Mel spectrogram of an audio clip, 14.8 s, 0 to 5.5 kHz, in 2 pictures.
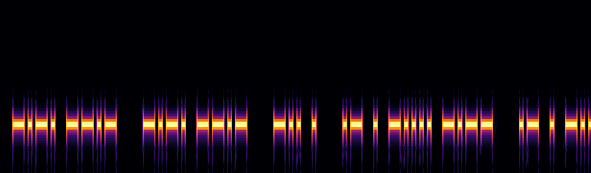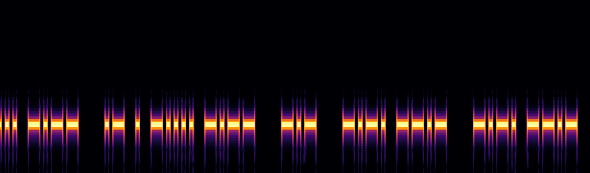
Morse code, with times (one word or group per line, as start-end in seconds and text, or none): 0.2-1.5 CQ
1.8-3.1 CQ
3.4-4.0 DE
4.3-6.2 AE6Y
6.5-8.4 AE6Y
8.7-10.6 AE6Y
10.9-11.3 K
11.7-13.0 CQ
13.3-14.6 CQ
